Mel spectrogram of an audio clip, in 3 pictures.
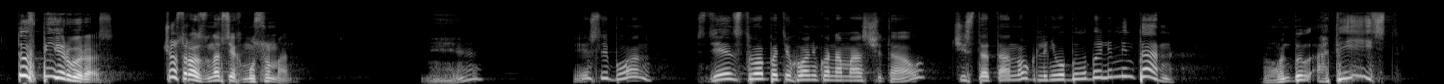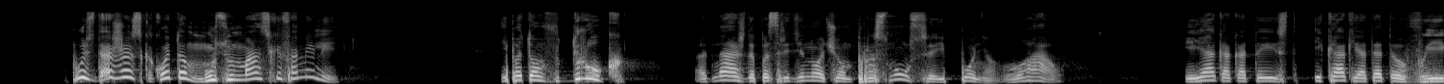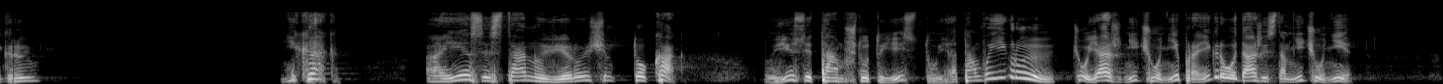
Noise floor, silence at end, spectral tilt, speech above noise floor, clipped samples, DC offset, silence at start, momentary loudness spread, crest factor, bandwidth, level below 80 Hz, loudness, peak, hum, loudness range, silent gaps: -89 dBFS; 0.9 s; -6 dB/octave; 70 dB; under 0.1%; under 0.1%; 0.2 s; 13 LU; 20 dB; 12.5 kHz; -54 dBFS; -19 LUFS; 0 dBFS; none; 7 LU; none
